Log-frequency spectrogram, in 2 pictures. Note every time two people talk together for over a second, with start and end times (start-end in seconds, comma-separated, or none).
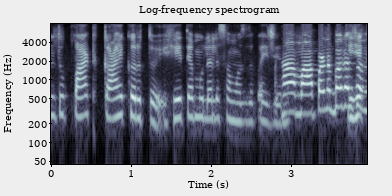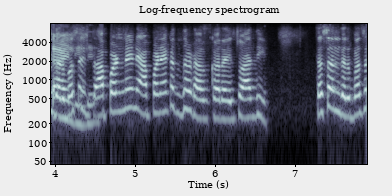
none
